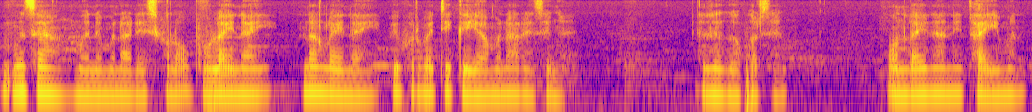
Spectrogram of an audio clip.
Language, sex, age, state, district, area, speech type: Bodo, female, 45-60, Assam, Kokrajhar, rural, spontaneous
